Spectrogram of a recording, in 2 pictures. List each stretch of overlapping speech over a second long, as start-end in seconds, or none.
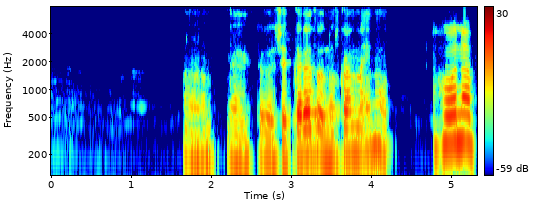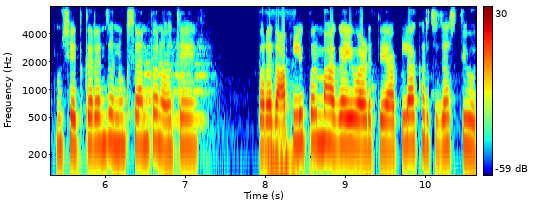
none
